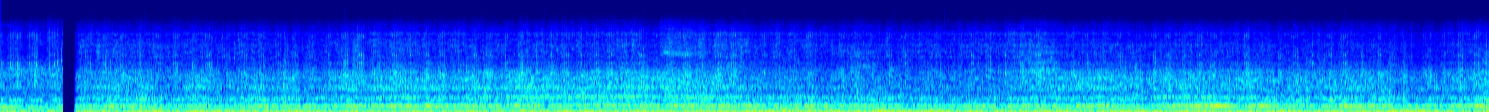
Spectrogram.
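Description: Wind rushing over the microphone of a moving electric bike, a heavy low rumble, with a steady hum from the e-bike's hub motor and tyre noise on pavement. The sound cuts out for a moment about a second in.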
